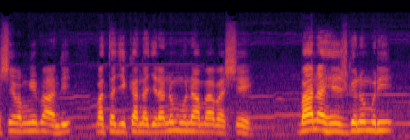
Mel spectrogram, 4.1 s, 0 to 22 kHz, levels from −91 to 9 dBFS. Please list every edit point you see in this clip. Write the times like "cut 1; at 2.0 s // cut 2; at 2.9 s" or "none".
none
